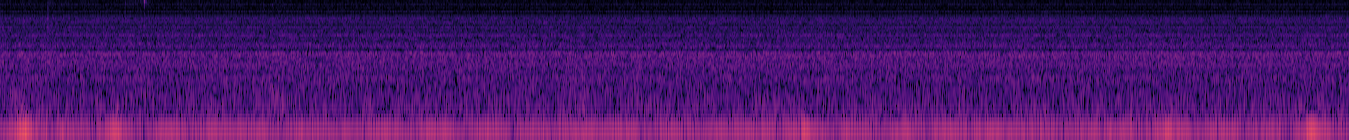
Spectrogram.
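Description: Room tone of a voice-over recording: a steady low hum with a faint even hiss, and a few soft low bumps.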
